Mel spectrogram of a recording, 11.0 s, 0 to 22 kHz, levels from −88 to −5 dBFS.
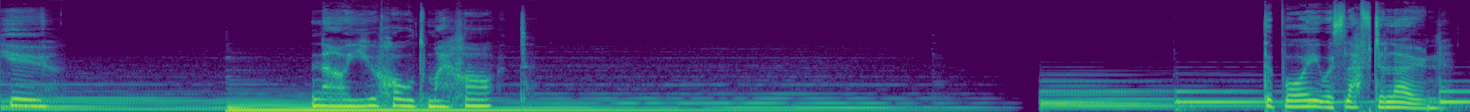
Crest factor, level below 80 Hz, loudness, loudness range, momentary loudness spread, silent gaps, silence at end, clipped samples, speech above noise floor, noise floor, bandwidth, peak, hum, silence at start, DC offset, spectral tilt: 16 dB; -38 dBFS; -24 LUFS; 13 LU; 16 LU; 7.67-7.79 s; 0 s; under 0.1%; 30 dB; -50 dBFS; 19.5 kHz; -8 dBFS; none; 0 s; under 0.1%; -6 dB/octave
